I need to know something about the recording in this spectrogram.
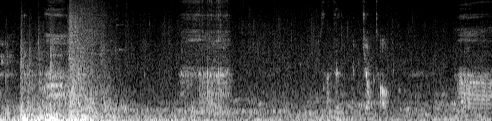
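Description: Heavy rain pours down steadily.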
